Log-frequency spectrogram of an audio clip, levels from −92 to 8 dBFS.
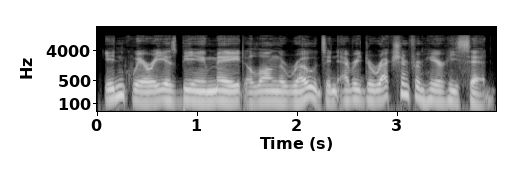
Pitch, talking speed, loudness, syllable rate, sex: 125 Hz, 210 wpm, -16 LUFS, 5.7 syllables/s, male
